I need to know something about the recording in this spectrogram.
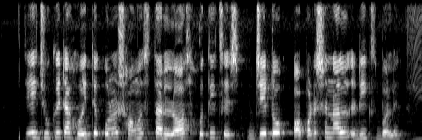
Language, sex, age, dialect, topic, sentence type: Bengali, female, 25-30, Western, banking, statement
